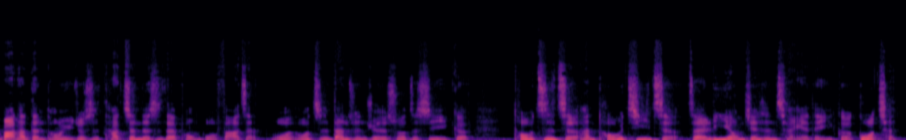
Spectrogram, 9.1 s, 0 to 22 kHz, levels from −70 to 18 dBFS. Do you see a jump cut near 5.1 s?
no; 0 cuts

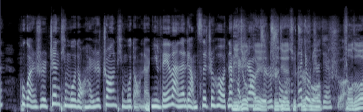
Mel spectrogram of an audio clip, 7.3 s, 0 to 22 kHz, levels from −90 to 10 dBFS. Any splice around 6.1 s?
no; 2 cuts; at 3.0 s, 4.5 s

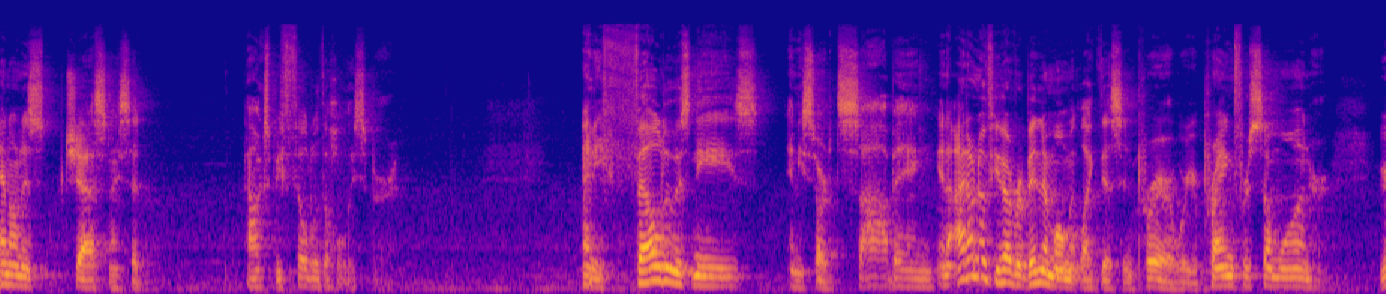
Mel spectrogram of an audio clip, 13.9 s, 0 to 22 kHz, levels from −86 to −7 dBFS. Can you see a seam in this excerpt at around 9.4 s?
yes; 1 cut; at 9.4 s

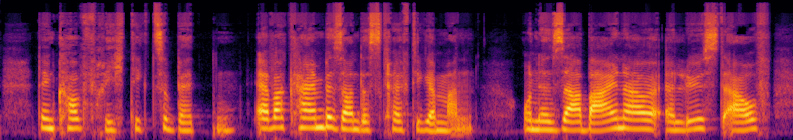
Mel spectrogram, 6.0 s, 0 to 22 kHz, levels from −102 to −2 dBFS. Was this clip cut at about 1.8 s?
yes; 1 cut; at 1.8 s

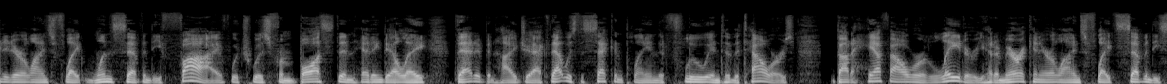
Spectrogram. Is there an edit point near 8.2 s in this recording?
yes; 1 cut; at 8.2 s

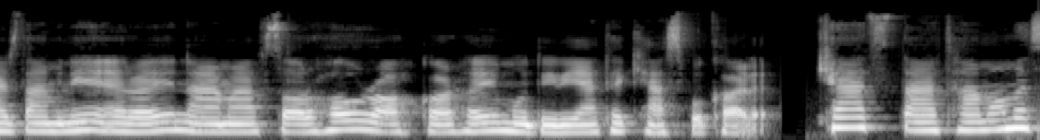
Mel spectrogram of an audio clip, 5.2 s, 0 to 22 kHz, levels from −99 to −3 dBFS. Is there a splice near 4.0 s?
yes; 1 cut; at 4.0 s

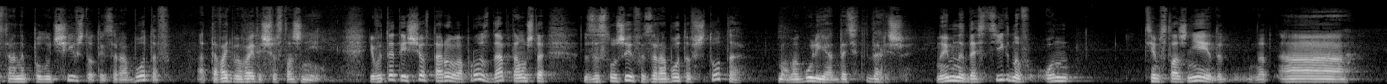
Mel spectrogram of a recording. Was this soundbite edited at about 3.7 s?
no; 3 cuts; at 7.8 s, 9.3 s, 12.7 s

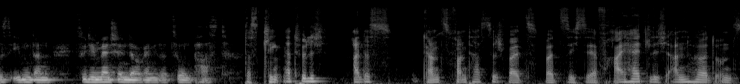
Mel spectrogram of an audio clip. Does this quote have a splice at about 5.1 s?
no; 1 cut; at 2.4 s

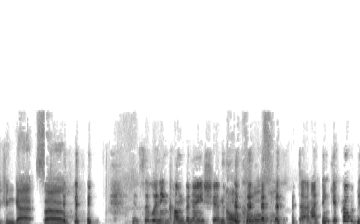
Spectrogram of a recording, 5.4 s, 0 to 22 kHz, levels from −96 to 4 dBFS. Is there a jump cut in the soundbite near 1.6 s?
no; 1 cut; at 4.5 s

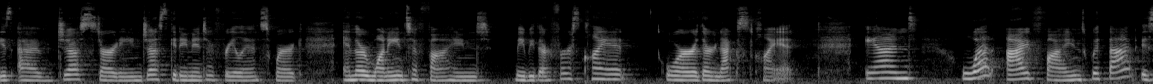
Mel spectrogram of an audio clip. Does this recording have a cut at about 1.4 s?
no; 1 cut; at 8.6 s

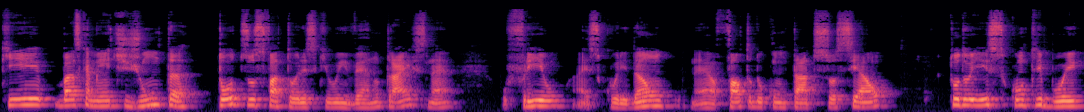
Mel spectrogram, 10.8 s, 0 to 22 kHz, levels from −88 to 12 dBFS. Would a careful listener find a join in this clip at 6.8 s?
yes; 1 cut; at 6.8 s

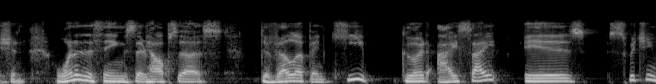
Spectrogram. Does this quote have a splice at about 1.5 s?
yes; 2 cuts; at 1.5 s, 5.1 s

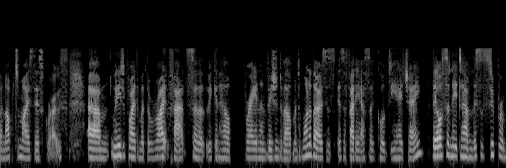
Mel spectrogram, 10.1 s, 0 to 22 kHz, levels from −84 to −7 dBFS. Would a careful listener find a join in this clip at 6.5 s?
no; 0 cuts

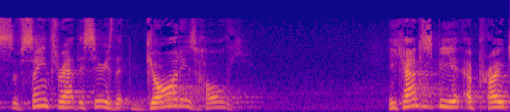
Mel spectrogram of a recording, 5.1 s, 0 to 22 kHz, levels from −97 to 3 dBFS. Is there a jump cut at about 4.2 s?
no; 0 cuts

